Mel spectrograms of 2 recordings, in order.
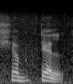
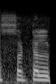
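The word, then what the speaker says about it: subtle: हैं इसको पढ़ते हैं सब टेल ठीक है इसको भी सबटल नहीं पढ़ना है इसको सटल पढ़ना है क्यों क्योंकि टी से पहले बी आया है तो साइलेंट हो जाएगा ये आपको याद रखना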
